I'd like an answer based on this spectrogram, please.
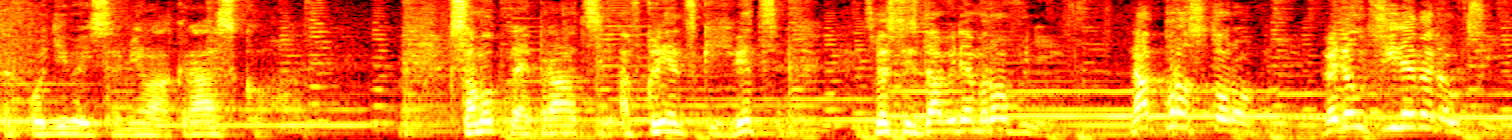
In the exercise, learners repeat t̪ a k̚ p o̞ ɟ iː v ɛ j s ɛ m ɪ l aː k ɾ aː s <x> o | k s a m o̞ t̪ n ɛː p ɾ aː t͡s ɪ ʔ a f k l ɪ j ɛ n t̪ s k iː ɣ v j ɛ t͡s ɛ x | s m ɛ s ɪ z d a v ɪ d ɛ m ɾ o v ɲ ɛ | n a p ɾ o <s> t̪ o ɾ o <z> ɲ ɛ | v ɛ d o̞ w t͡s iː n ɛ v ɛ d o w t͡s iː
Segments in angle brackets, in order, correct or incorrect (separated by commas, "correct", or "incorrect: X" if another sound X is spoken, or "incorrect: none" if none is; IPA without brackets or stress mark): incorrect: k, correct, incorrect: v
